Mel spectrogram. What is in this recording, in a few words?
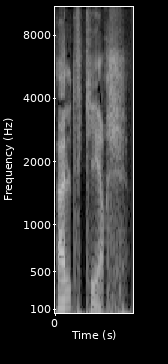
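"Altkirch", French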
